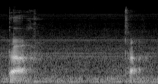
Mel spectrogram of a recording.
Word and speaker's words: tá: So it's more of a hard T, like a ta, ta.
